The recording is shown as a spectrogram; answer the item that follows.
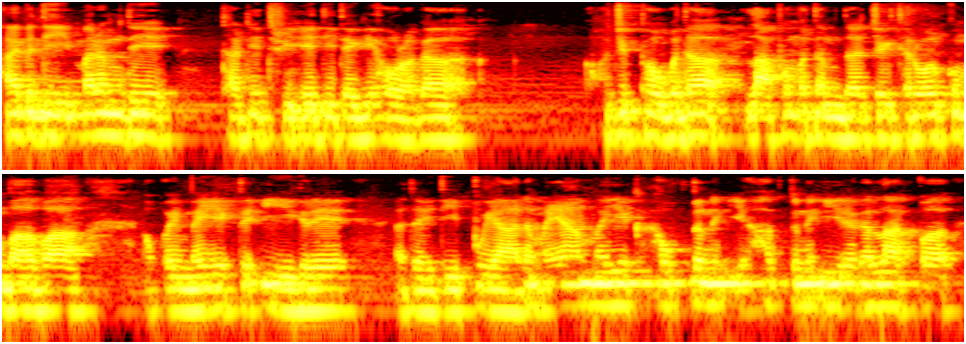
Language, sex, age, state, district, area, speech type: Manipuri, male, 18-30, Manipur, Imphal West, rural, spontaneous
